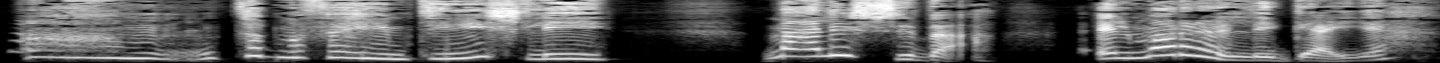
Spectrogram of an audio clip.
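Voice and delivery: high-pitched coy wife's voice; sly. A narrator's reading. Wife feigning ignorance to her husband, sly and high. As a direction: play innocent slyly, pitched well up. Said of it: "قالت بمكر".

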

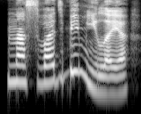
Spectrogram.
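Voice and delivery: high chirpy twitter; cartoon bird voice. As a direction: chirp it sweetly, pitched high. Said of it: "прощебетала Александрия Быстрая".

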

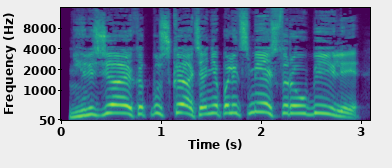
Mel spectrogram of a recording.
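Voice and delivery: high, loud urgent yell; alarmed protest. Acted. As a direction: soldier shouting to stop an escape. Soldier protests the fugitives leaving. (возмущённый тревожный крик)

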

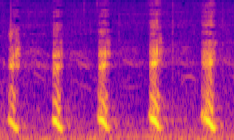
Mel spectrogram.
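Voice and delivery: high thin crone's cackle; old crone cackle. Acted. Old woman cackles at the boy's courage, high cackle. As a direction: cackle like a sly old witch.

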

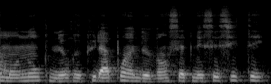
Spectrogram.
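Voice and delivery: usual speaking voice

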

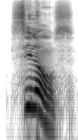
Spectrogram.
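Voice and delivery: loud, high command; ordre sec. A narrator's reading. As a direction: call sharply for silence. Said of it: "dit monsieur Wonka". (ordre lancé d'une voix forte et aiguë)

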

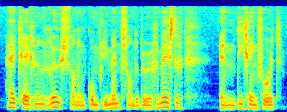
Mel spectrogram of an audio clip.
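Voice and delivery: ordinary delivery

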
